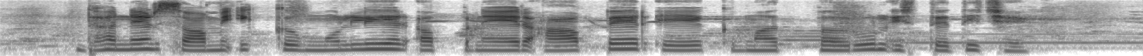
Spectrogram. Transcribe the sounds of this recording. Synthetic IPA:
d̪ʱɐneɾsaːmiʔɪkmuljeɾɐpneɾaːpeɾeːkmɐt̪bʱəɾunist̪ʰit̪it͡ʃʰe

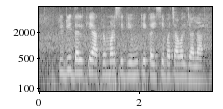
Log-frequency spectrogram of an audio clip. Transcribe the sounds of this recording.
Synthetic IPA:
ʈ̪ɪɖid̪ɐlkeaːkɾəməɽ̃seɡeːɦũkekɐisebɐt͡ʃaːʋəld͡ʒaːlaː

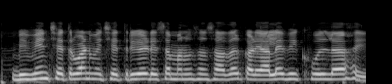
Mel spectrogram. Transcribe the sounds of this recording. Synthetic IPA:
ʋɪʋʱɪnkʰeːt̪ɾəʋəɽ̃mẽkt͡ʃʰeːt̪ɾiːəɖɪsəmənus̬ə̃nsãːd̪əɾkəɽjaːlebʱikʰuːlnəɦei

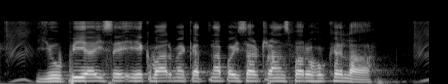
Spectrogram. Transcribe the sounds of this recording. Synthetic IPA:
juːpiaːiseeːkbaːɾmẽkɪt̪napəɪsaʈɾãːnspʰəɾɦokʰelaː

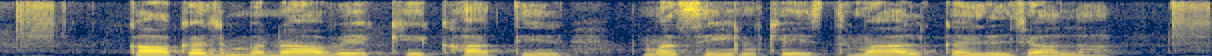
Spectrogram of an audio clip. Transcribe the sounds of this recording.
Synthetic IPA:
kaːkəd͡ʒbənaːʋekekʰaːt̪ɪɾ | məsiːnkeɪst̪emaːlkəɪld͡ʒaːlaː

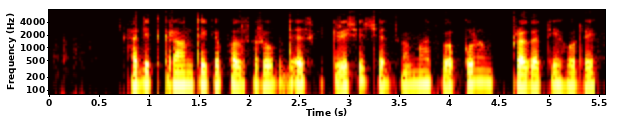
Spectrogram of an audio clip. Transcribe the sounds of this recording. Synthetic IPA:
hɐɾit̪kɾãːnt̪ikepʰɐlsəɾuːpd̪ḛːskikɾɪ̰ʃit͡ʃʰḛːt̪ɾəmẽmɐɦət̪ʋə̰puːɾənpɾɐɡət̪iɦoːleː

